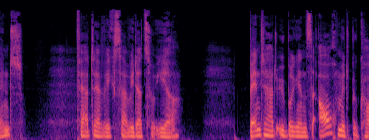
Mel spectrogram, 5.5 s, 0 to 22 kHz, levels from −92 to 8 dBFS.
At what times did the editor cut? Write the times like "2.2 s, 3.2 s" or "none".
1.2 s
